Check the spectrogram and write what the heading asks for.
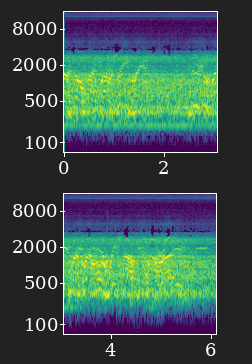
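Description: Weak, unintelligible voice coming through a CB radio's speaker, buried in static and band noise, typical of a distant skip signal. A low steady tone sits under it and stops about halfway.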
